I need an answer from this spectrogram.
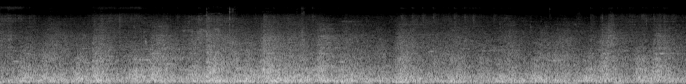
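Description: Tobu Isesaki Line train crossing the Sumida River railway bridge: a steady rumble with the wheels clacking over rail joints about once a second.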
